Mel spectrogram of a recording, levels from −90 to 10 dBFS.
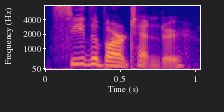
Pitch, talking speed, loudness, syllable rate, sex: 245 Hz, 175 wpm, -18 LUFS, 5.4 syllables/s, female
